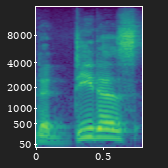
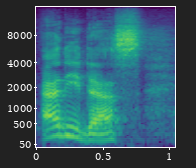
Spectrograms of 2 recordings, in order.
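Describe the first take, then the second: First: It is said the North American way. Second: It is said the European way. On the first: "Adidas in North America" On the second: "they say Adidas in Europe"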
